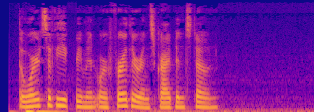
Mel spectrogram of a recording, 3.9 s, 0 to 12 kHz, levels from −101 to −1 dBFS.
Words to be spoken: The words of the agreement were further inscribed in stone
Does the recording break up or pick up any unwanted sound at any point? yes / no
yes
